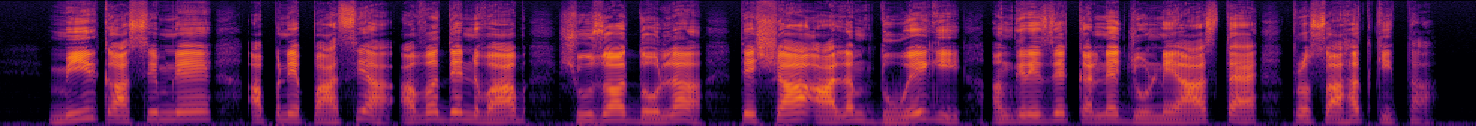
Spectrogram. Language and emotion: Dogri, neutral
